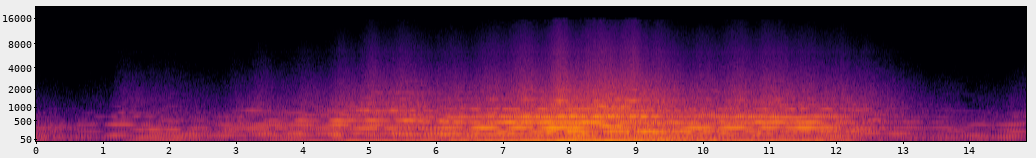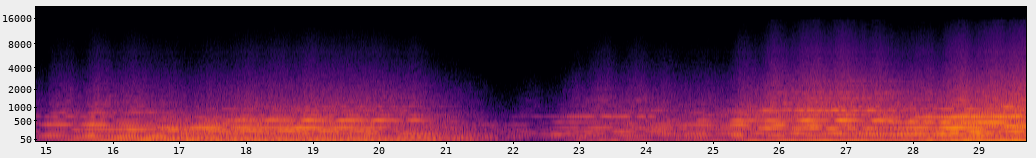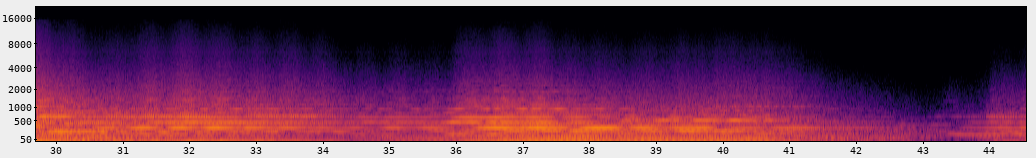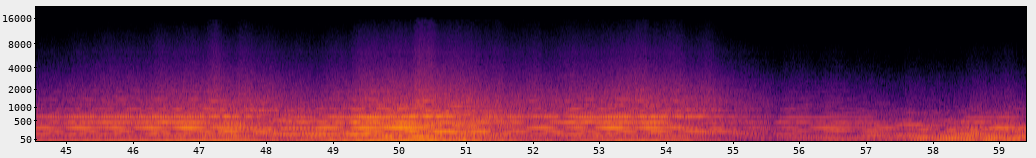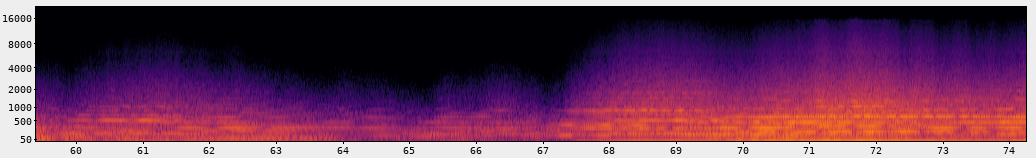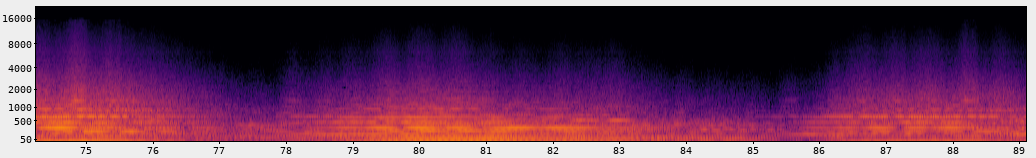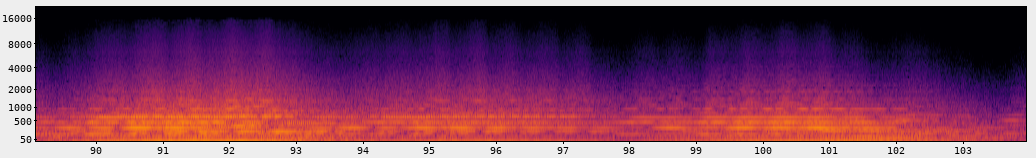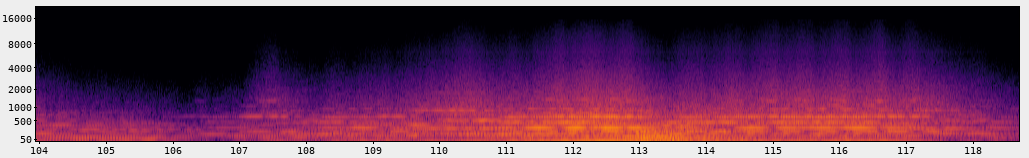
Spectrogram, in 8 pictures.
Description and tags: A kind of calling as the voice returns realizing it is ones own.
